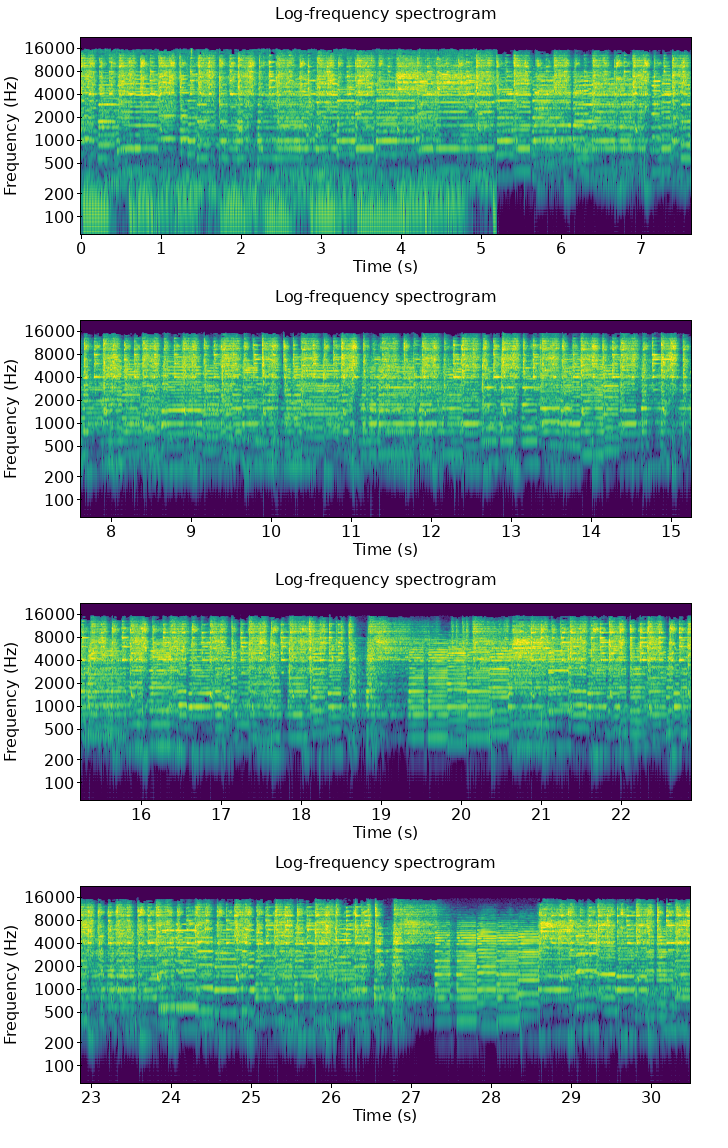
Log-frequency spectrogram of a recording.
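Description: Instrumental background music laid over the pictures. Its deep bass drops away about five seconds in, and the rest of the tune plays on at a steady level.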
